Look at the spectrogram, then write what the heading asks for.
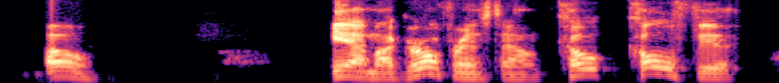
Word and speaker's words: Coalfield: Oh, yeah, my girlfriend's town, Coalfield. It's spelled Coalfield, and they call it Cofield.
